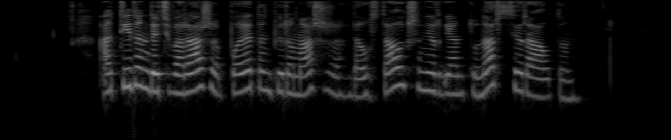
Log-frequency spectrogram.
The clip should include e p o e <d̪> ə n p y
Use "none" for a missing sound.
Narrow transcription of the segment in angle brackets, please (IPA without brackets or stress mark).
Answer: t̪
